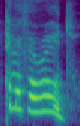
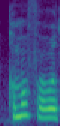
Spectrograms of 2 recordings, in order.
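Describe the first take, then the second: First: It is said in an angry tone. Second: It is said in a polite tone.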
